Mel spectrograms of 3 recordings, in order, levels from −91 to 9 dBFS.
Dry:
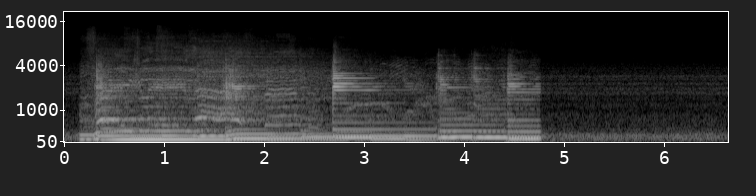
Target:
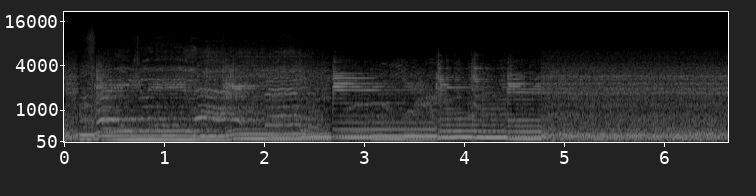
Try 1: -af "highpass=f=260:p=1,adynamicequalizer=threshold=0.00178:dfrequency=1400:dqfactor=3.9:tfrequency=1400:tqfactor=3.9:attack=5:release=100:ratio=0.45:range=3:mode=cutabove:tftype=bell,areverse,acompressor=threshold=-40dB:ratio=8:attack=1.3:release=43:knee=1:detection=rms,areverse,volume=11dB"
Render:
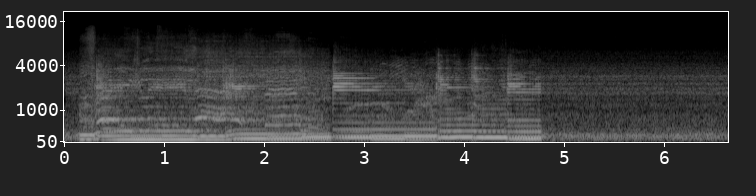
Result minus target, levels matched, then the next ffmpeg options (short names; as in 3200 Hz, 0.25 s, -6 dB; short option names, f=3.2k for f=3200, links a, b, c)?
compressor: peak gain reduction -9.5 dB
-af "highpass=f=260:p=1,adynamicequalizer=threshold=0.00178:dfrequency=1400:dqfactor=3.9:tfrequency=1400:tqfactor=3.9:attack=5:release=100:ratio=0.45:range=3:mode=cutabove:tftype=bell,areverse,acompressor=threshold=-51dB:ratio=8:attack=1.3:release=43:knee=1:detection=rms,areverse,volume=11dB"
